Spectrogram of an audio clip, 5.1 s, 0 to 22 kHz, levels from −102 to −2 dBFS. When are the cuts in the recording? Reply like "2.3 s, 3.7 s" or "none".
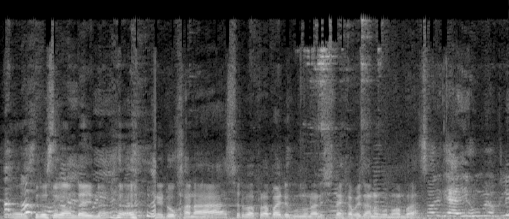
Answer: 1.5 s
